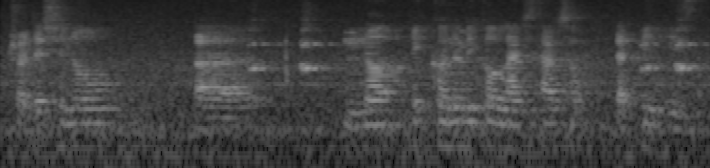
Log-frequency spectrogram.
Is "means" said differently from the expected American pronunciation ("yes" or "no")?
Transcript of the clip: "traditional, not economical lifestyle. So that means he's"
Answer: yes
